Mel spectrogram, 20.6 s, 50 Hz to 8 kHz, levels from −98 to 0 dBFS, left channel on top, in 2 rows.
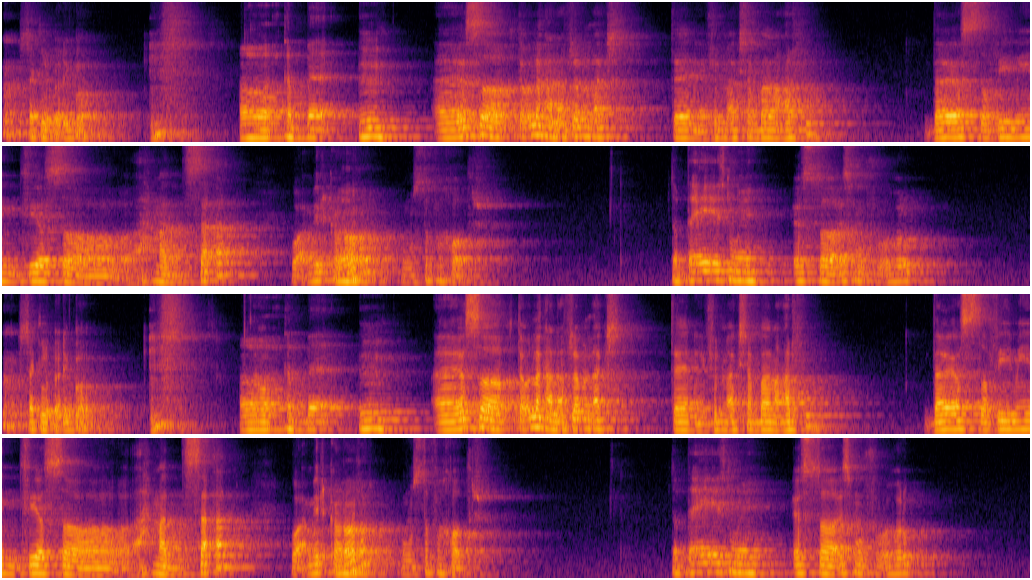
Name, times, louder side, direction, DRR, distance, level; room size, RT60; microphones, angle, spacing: voice 1, 0.2-0.9 1.5-1.9 2.5-2.7 4.3-6.2 6.7-8.1 9.2-12.5 13.2-13.9 14.3-15.1 18.2-19.3, right 2 dB, 40° right, 5 dB, 0.5 m, -22 dB
voice 2, 2.4-3.3 3.6-3.8 13.6-13.8 17.0-17.8, left 2 dB, 30° left, 3 dB, 0.6 m, -22 dB
5.9 x 4.2 x 4.2 m, 1.3 s
head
